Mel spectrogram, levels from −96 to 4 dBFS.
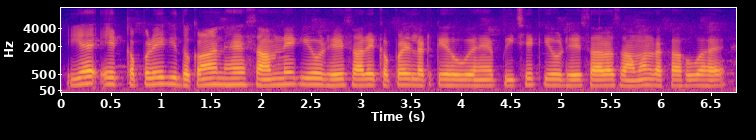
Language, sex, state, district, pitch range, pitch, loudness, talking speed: Hindi, male, Uttar Pradesh, Lalitpur, 165-185 Hz, 170 Hz, -18 LUFS, 215 wpm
